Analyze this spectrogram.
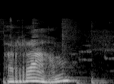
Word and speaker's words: raam: The long sound is pronounced with two A's after each other, like in raam, which means window.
